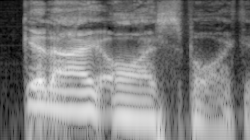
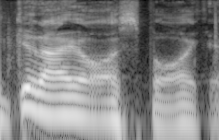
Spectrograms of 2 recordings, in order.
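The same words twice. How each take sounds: First: Haltingly slow read of "G'day, Ice Spike". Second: Said in the usual way. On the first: Real, not acted. Reading a viewer's letter aloud, slow and careful. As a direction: sound out "G'day, Ice Spike" word by word, slowly. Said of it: "when I read, I'm slower".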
